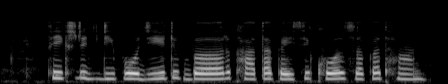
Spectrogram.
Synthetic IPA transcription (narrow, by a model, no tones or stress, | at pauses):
pʰɪksɖɖipoːd͡ʒɪʈbəɾkʰaːt̪akəisekʰoːlsəkət̪ɦəːn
